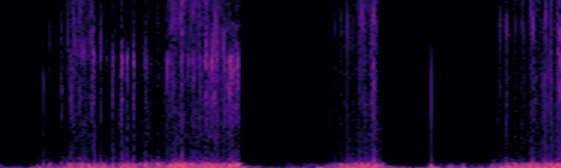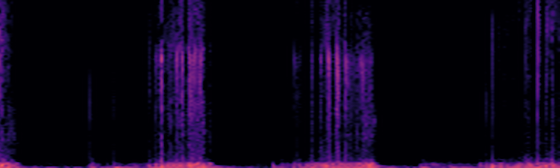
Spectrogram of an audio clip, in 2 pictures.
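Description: Long nails on both hands scratch the top and sides of a metal wire mesh microphone head. The result is rough, scratchy bursts with a heavy, booming low rumble and a bright hiss on top, coming in uneven waves separated by short quiet gaps.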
